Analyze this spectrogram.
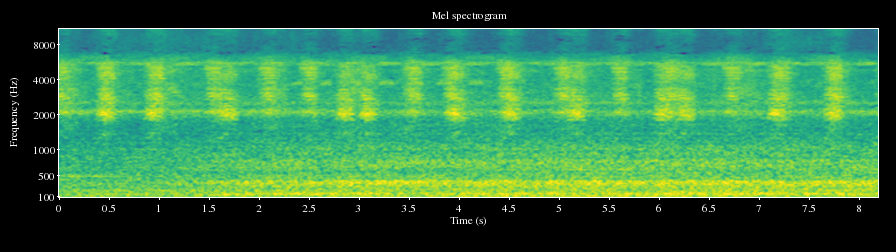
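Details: Woodland crickets at night, recorded September 2, 2023 on a phone and stereo microphone; high pulsed chirps roughly twice a second from overlapping insects, with a low droning hum underneath.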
